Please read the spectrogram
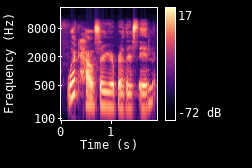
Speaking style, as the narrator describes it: asked Harry

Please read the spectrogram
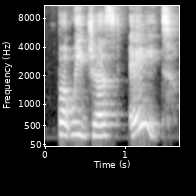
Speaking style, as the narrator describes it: my mother cried

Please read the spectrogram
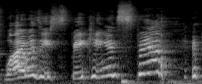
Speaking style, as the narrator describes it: loudly goes

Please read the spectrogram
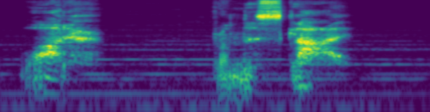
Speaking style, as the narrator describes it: Stilgar whispered

